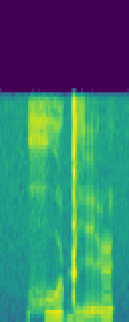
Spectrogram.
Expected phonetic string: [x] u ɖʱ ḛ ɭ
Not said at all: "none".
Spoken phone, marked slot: x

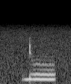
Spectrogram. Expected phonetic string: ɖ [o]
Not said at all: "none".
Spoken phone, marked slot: o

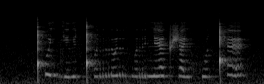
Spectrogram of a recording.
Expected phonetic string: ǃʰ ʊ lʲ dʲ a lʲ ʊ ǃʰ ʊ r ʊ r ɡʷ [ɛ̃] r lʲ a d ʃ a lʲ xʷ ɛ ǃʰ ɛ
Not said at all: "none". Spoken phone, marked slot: ɛ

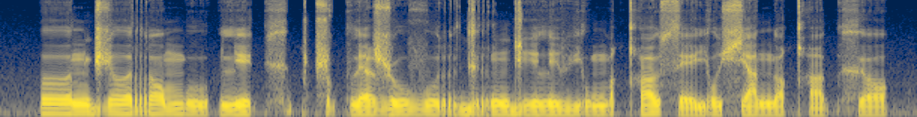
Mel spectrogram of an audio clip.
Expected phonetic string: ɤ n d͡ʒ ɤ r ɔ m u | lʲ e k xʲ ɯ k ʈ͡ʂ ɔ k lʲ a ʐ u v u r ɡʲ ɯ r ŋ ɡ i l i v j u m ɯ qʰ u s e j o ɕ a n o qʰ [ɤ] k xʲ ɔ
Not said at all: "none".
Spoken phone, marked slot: ɤ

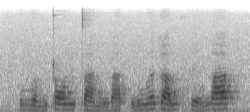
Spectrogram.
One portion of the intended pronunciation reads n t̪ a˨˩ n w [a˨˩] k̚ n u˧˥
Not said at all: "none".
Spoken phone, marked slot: a˨˩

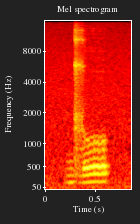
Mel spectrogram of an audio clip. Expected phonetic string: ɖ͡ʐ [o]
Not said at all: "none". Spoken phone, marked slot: o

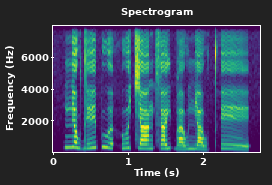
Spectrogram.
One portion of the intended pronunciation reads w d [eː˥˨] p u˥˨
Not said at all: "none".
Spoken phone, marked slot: eː˧˥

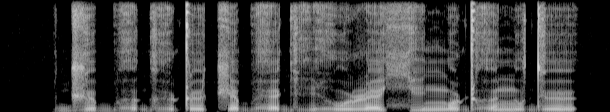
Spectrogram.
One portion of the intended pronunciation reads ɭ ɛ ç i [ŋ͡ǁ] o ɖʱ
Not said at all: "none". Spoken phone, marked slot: ŋ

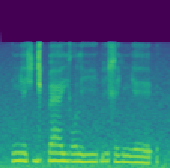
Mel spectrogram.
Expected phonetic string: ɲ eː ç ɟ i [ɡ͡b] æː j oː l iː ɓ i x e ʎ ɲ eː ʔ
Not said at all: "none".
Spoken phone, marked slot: ɡ͡b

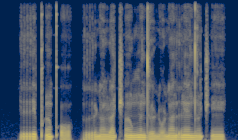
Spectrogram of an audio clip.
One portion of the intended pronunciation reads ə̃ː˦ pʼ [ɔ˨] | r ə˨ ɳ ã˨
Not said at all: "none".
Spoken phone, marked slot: ɔ˨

